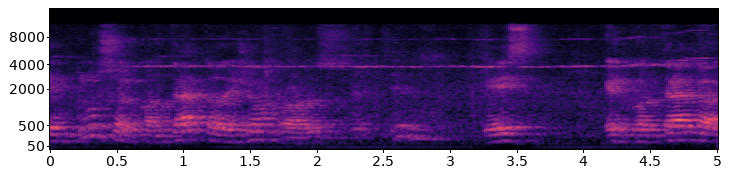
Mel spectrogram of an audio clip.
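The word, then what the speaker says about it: Rawls: la universidad de Harvard es John Rolls se escribe rous con w está el libro de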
